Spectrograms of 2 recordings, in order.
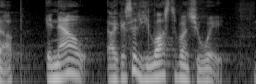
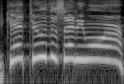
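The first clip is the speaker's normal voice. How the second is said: very high, loud scream. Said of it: "My mom's screaming".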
